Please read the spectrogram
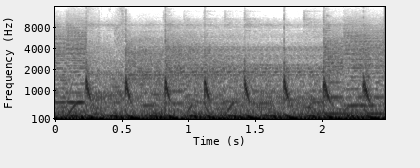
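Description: Hardcore techno (gabber) track playing loud: a fast distorted kick drum at about four beats a second, each beat falling in pitch, over a heavy bass.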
